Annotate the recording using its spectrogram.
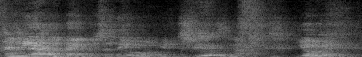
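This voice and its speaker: A man's voice: on the high side, very animated, quick pace, lo-fi sound, background noise. Echoey Welsh stand-up man, Swansea accent. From Swansea, Wales. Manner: rambling, self-deprecating, sweary. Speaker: stand-up comedian. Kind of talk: stand-up comedy with audience banter. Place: live comedy venue with small audience. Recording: very echoey room, distant mic.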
